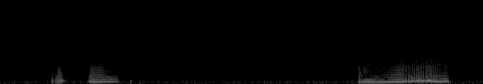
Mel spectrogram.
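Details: A female pet cat snoring in very deep sleep: two short low snorts, then a longer rough, droning snore that rises slightly near its end, with quiet pauses between.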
